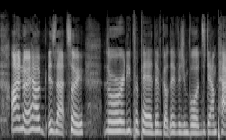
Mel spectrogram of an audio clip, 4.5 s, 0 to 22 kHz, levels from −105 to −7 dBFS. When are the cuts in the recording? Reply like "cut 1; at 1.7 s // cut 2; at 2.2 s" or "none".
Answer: cut 1; at 0.9 s // cut 2; at 2.1 s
